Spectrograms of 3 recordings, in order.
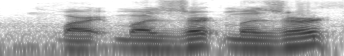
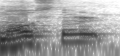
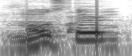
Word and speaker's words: Mostert: no, Mazert, or how do you say it? Mostert. Mostert.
